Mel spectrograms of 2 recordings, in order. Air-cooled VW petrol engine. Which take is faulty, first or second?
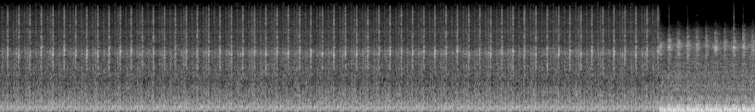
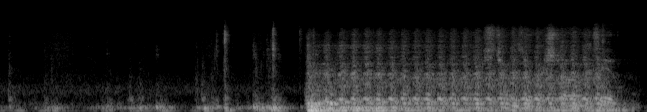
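second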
